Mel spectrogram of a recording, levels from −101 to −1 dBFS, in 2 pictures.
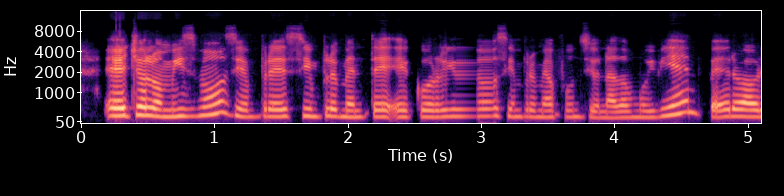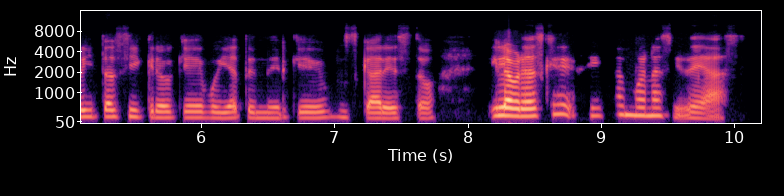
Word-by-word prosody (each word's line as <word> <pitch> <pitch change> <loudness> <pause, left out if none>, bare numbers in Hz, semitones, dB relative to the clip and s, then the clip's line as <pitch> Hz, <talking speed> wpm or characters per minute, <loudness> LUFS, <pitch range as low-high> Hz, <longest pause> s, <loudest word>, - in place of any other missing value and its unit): he 250 - +9
hecho 265 +2 +9
lo 240 -3 +6
mismo, 240 +9 +1
siempre 230 -3 -1
simplemente 220 -3 -2
he 215 - -3
corrido, 230 +3 -5
siempre 220 -2 -8
me 210 - -6
ha 210 - -4
funcionado 195 -3 -5
muy 200 0 -8
bien, 305 - +1
pero 225 +2 +2
ahorita 220 0 +1
sí 220 0 -7
creo 195 -1 -3
que 195 -1 -5
voy 185 -1 -6
a - - -3
tener 180 +1 -10
que 185 -1 -6
buscar 200 -4 -4
esto, 170 +1 -6 0.4
y 255 - +1
la 255 -2 +11
verdad 240 0 +6
es 245 - -10
que 305 -3 -5
sí 250 -1 -11
son 285 -1 -3
buenas 255 -1 -2
ideas. - - -6
220 Hz, 200 wpm, -22 LUFS, 205-245 Hz, 0.4 s, la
